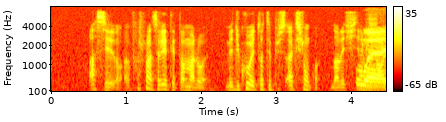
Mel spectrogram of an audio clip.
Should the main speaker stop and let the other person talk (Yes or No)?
Yes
